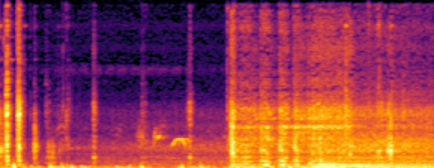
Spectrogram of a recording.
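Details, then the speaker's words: Toyota Soluna engine bay, never in a heavy crash: starter spins briefly, the engine catches cleanly and settles into a steady, even idle; normal, healthy start. "เลองสตาร์ทฟังเสียงเครื่องกันนะครับเครื่องดีมากครับคัน"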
